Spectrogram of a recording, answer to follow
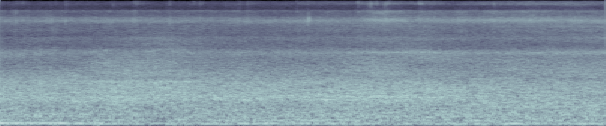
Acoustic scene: street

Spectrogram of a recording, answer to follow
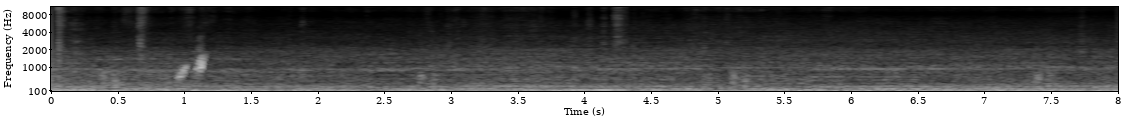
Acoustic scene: car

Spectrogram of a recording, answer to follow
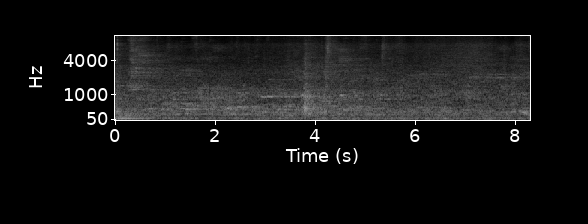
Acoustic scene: subway station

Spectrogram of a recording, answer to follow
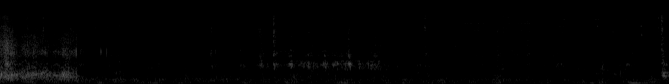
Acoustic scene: kitchen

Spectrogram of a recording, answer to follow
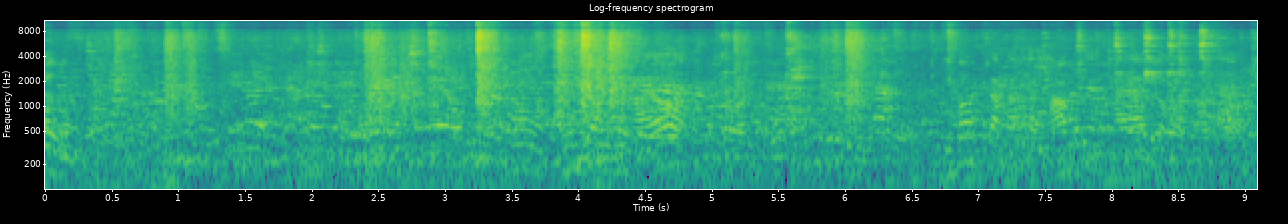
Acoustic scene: restaurant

